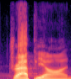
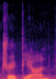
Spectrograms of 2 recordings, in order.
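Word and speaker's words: Drapion: But Draon, Shadow Draion. Unfortunately, the pronouncing is pronunciation is Draon, not Drapeon.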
